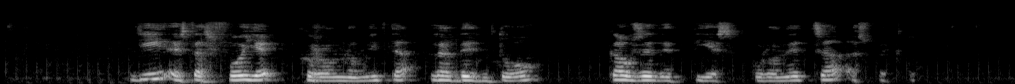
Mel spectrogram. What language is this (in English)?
Esperanto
